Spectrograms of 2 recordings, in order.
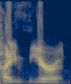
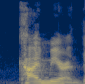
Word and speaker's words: Chimeran: Set in a brutal alternate 1950s universe, America has been successfully conquered and destroyed by the deadly Chimerian. Uh, I cannot pronounce that name for some reason. Chimeran race. Chimeran. Chimeran. Thank you.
